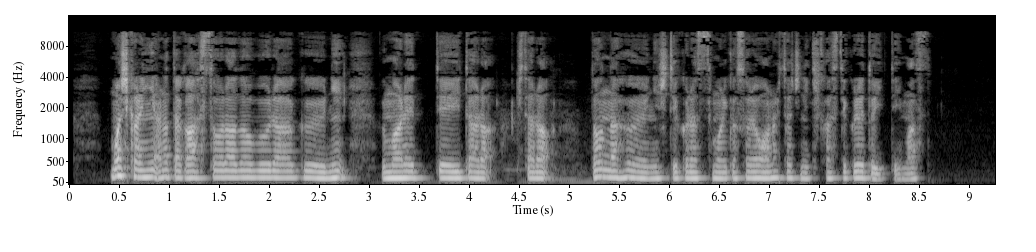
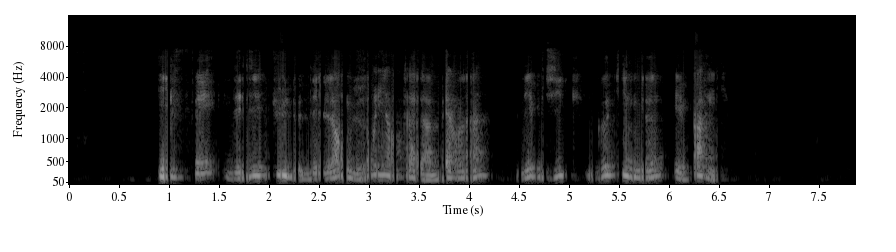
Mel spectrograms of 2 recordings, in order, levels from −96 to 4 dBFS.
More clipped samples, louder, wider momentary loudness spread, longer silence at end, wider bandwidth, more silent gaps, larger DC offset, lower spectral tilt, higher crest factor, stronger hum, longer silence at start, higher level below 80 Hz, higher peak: neither; first, -21 LUFS vs -49 LUFS; first, 10 LU vs 7 LU; second, 0.7 s vs 1.35 s; first, 11.5 kHz vs 7.8 kHz; neither; neither; second, -5.5 dB/octave vs -7 dB/octave; about the same, 20 dB vs 22 dB; neither; second, 0.4 s vs 0.9 s; first, -54 dBFS vs -78 dBFS; first, -2 dBFS vs -28 dBFS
